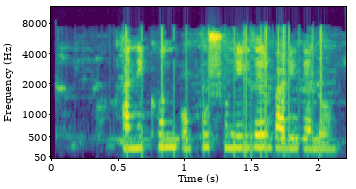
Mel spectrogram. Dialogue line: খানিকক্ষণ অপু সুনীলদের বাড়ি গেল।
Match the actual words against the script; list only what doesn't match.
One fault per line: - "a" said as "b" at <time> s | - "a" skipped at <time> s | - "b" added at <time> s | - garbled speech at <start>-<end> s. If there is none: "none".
none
